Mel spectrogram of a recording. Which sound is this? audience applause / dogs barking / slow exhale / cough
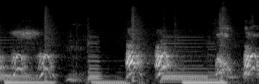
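dogs barking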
